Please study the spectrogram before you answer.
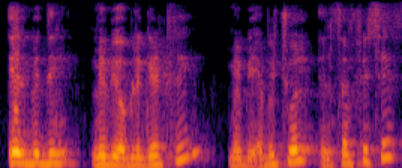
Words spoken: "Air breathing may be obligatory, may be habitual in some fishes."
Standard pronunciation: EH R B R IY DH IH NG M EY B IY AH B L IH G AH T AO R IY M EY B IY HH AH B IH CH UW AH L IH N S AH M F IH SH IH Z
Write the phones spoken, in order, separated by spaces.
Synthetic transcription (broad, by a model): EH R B IY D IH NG M EY B IY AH B L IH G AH T R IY M EY B IY HH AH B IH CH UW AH L IH N S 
